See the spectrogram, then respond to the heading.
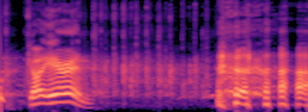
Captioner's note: crowd applauding; laughs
